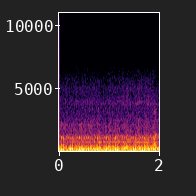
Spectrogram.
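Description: Motorcycle riding at a steady cruising speed, its engine running under a constant rush of wind on the microphone.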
